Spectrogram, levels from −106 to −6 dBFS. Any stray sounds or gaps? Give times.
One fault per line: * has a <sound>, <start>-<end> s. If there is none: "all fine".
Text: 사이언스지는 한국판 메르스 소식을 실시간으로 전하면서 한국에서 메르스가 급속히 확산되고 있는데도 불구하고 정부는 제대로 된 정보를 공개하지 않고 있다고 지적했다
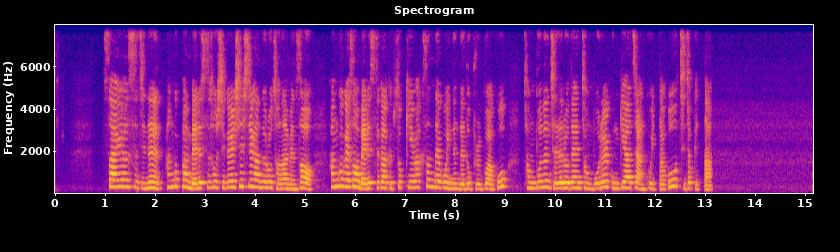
all fine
